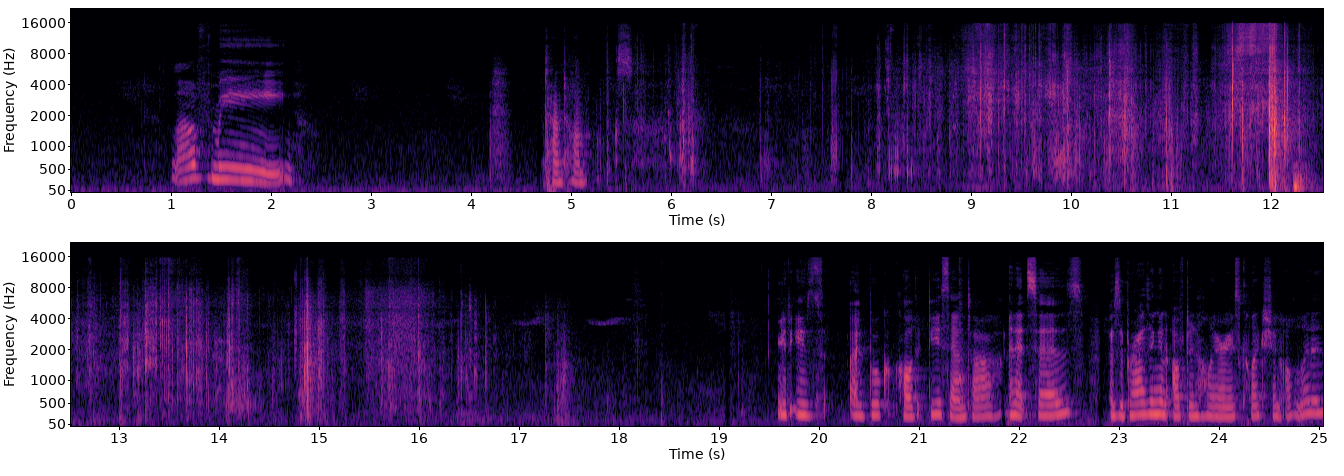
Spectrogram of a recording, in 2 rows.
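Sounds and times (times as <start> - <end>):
packaging crinkling and tearing: 5.3 - 17.0.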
